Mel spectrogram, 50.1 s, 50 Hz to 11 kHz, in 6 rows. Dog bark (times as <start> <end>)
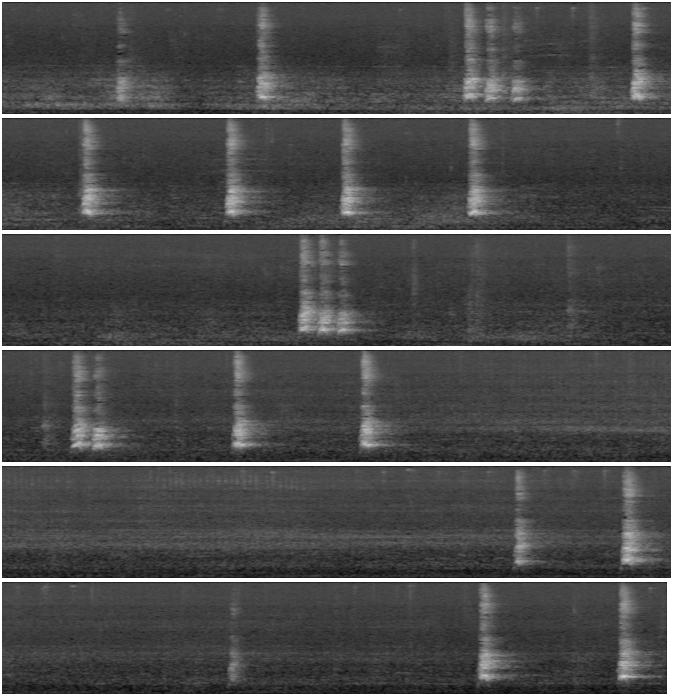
1.4 1.7, 3.2 3.6, 5.8 6.6, 7.8 8.3, 9.4 9.9, 11.1 11.6, 12.6 13.1, 14.2 14.7, 20.4 21.4, 25.6 26.8, 28.0 28.5, 29.6 30.2, 39.8 40.3, 41.2 41.8, 44.6 44.9, 47.8 48.4, 49.5 50.1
